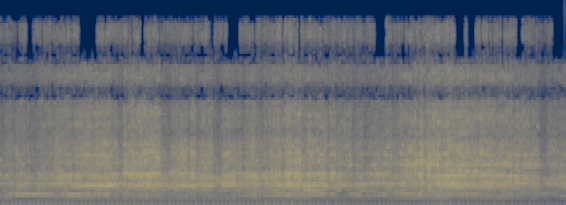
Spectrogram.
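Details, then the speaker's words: Supercharged engine idling with a busy, uneven clatter over the exhaust; the exhaust manifold is still not fully sealed. Owner suspects an unhealthy supercharger but is unsure how it should sound, so the cause is unconfirmed. "that doesn't sound good at all let me go ahead and rev it and see all right now is that the supercharger yeah it sounds like it's a supercharger supercharger does not sound healthy at all"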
